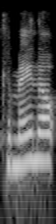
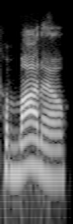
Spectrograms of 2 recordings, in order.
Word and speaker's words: Camano: She is from the Whidbey and Camano Islands in Washington State.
